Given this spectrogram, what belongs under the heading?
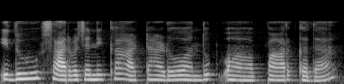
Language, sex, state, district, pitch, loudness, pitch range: Kannada, female, Karnataka, Bidar, 215 Hz, -17 LUFS, 205-225 Hz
